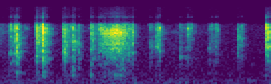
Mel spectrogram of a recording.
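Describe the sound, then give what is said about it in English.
Tarot cards being pulled and shuffled: a faint run of short, crisp papery flicks with one longer rustling swipe in the middle, and no voices. “Let me pull some cards.”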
